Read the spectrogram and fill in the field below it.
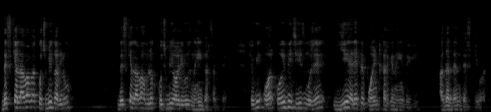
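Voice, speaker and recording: A man teaching a coding lesson over his screen, explaining each step calmly in Hindi mixed with English terms and often checking in with "ठीक है". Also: on the high side, moderate pace. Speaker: coding tutor.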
